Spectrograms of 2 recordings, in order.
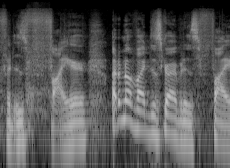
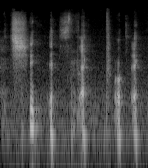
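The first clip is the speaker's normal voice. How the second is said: whispered laugh through words; 3 semitones higher, 4 dB quieter than usual. Real, not acted. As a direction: giggle it out quietly. Laughing after recognizing character.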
